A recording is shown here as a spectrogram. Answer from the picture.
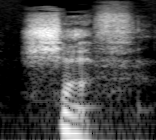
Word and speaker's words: chef: because it comes from French the CH is pronounced like a shirt instead of a Chur chef in the top right we have a picnic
